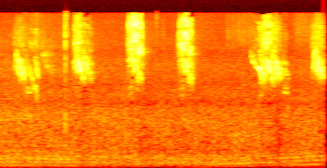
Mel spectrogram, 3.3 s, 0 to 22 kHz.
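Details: Recently fledged Eurasian tree sparrow chicks being fed by a parent, recorded 6 May 2021. Loud, harsh, high chirps come in about five short bursts, some doubled, against a low background hum.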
